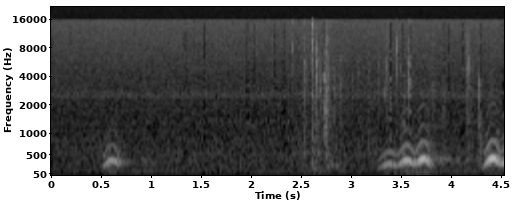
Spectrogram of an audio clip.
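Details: Great horned owl attacking a great gray owl at its nest, caught by a live nest camera just after midnight on 30 March 2018; one short soft hoot, then a louder run of deep, wavering double-humped hoots.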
